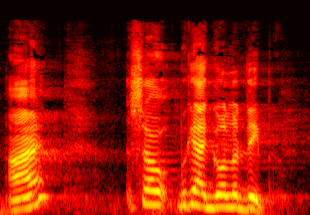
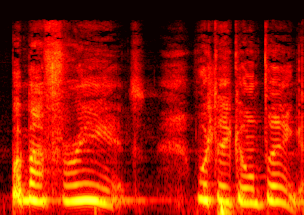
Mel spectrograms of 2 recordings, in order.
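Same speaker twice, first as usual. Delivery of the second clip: put-on higher, slow teenage protest; whiny teen; 6 semitones higher, 3 dB louder, slower than usual. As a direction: plead like a sulky sixteen-year-old. Teen pleads to keep phone.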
